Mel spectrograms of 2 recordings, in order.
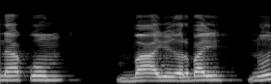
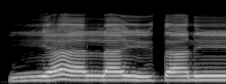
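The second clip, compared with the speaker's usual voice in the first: very slow chanted recitation, long held vowels; Quran recitation; much slower than usual. Shown as a demonstration. Teacher reciting a verse for students, slow and chanted. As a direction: stretch yeah out in a chant. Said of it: "এক আলিফ টেনে পড়বেন".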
